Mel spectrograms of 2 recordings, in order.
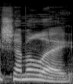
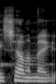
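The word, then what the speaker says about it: Chalamet: a over the top I think it's Timothy shalam shal Timothy shalam yeah well he crashed his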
